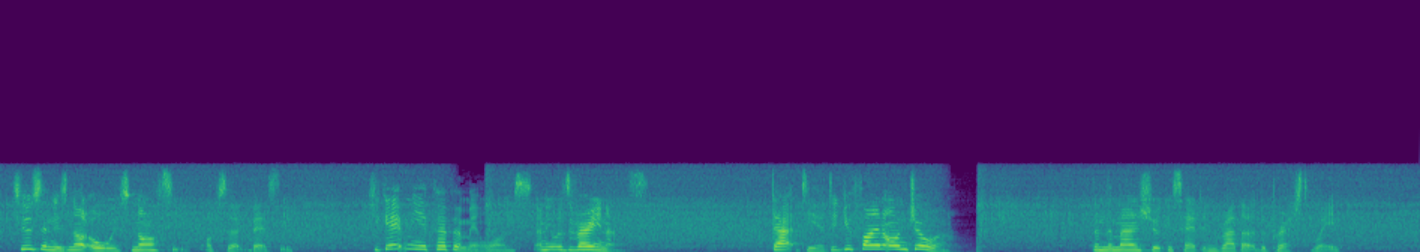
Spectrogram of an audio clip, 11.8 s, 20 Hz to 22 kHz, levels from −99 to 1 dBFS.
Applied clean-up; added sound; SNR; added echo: none; Hiss; 14 dB; none.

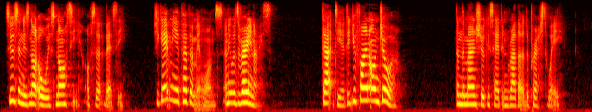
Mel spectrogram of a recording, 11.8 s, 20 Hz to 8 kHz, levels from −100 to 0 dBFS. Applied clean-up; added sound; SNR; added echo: none; none; none; none.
